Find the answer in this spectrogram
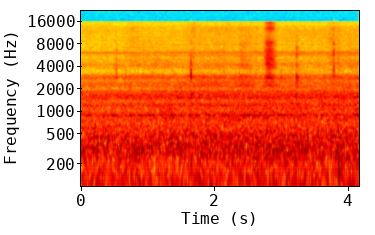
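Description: Steady running noise of a moving passenger train heard from inside the carriage, with a few faint ticks and one short knock near the end.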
